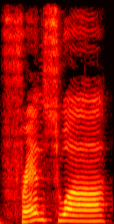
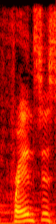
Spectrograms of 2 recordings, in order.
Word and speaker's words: Francis: I think maybe out of all of the ways I could have pronounced that was maybe like the worst. No, wait, why did I say Francois? His name's Francis. What the fuck?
